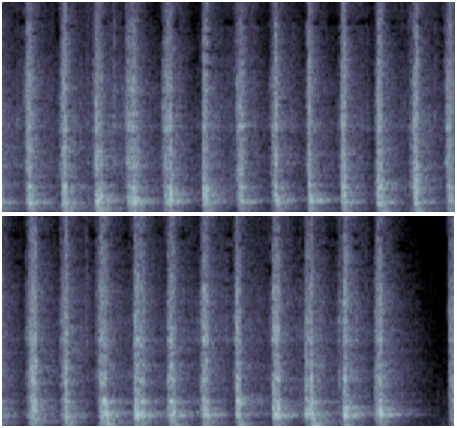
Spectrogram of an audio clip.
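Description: Plunger-style manual food chopper pumped rapidly, about five strokes a second, its blades crunching dried stuffing cubes into breadcrumbs. The strokes stop just before the end.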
